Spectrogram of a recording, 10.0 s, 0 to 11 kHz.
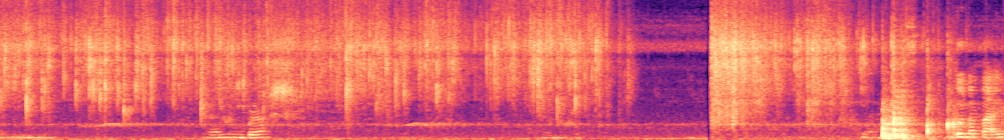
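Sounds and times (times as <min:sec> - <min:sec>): water splashing on tiled floor: 0:00.0 - 0:06.4, 0:07.1 - 0:09.6.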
